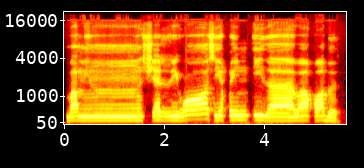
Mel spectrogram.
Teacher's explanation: وقف میں با ساکن ہوگا، پھر با ساکن میں ہم قلقلہ کریں گے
